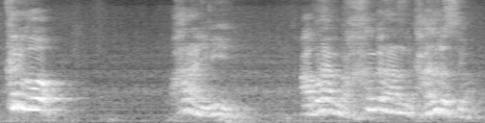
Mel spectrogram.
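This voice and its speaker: A man's voice: sits high, lively intonation, moderate pace, dark tone, heavy reverb, distant mic, poor audio. A man with a Gyeongsang Korean accent preaching a sermon, talking conversationally to the congregation with laughs and asides. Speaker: pastor. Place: church sanctuary.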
